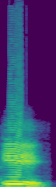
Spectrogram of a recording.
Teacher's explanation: कंठ और तालु दोनों पर जोर पड़ता है, तो ए दैतो कंठ तालु मतलब ए का उच्चारण स्थान कंठ तालु होता है।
